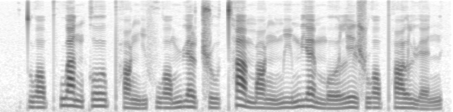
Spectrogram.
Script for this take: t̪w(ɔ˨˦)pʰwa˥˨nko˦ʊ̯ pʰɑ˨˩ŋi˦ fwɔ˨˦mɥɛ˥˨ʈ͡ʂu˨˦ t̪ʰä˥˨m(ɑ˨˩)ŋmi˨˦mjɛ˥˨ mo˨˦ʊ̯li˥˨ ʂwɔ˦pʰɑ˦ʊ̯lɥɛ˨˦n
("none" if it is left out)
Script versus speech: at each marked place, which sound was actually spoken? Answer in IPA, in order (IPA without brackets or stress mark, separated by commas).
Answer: ɔ˨˦, ɑ˨˩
